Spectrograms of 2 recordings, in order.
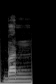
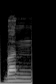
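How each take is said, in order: The two takes are said the same way.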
